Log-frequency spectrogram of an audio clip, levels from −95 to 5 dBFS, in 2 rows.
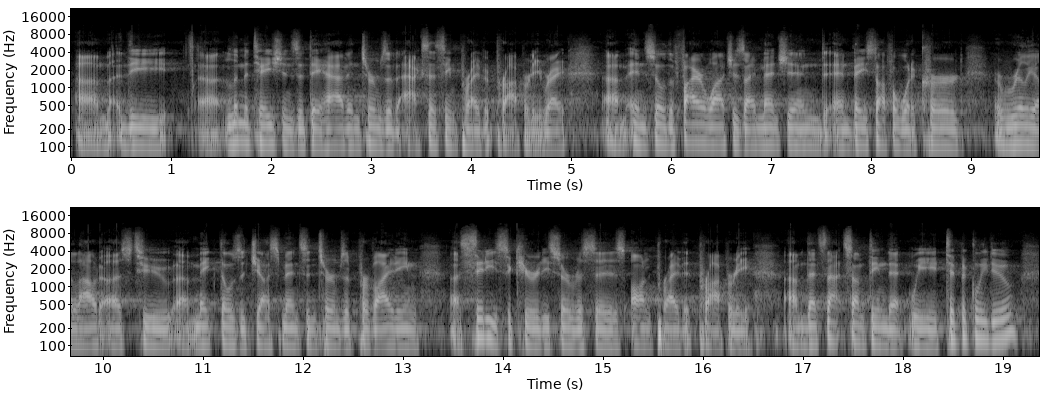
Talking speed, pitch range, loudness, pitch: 170 wpm, 95-110 Hz, -32 LUFS, 100 Hz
